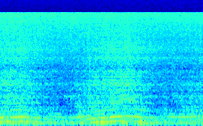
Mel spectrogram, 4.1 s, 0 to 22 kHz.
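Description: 2002 Ford Taurus 3.0 L Duratec DOHC V6 running at about 2000 rpm, its speed wavering up and down; the tester takes this for the engine running out of fuel.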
